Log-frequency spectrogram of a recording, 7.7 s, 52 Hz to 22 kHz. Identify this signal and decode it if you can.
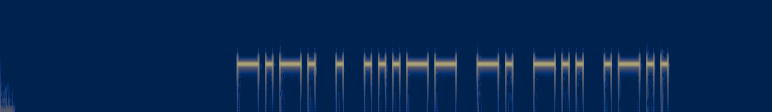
Morse code, heard as a keyed tone, about 17 wpm, 700 Hz. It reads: CE3NDL
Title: DXCC-100 Call Signs - 6 Characters - 17wpm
